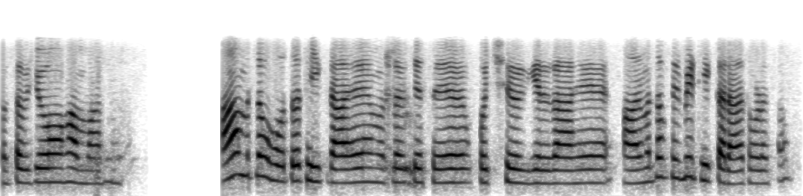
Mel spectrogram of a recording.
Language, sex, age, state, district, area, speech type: Urdu, female, 45-60, Delhi, Central Delhi, rural, conversation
